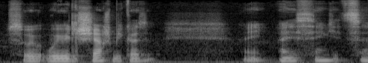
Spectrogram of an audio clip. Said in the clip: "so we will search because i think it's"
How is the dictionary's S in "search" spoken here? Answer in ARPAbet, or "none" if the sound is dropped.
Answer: SH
